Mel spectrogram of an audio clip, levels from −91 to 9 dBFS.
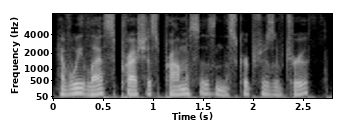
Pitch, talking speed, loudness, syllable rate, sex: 115 Hz, 215 wpm, -23 LUFS, 6.1 syllables/s, male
